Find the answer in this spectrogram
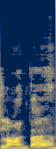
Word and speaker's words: Limebear: First of all, my name is spelled really weird. So it's without an I, and it's Limebear, like the fruit, like the animal.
